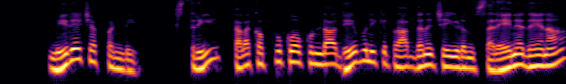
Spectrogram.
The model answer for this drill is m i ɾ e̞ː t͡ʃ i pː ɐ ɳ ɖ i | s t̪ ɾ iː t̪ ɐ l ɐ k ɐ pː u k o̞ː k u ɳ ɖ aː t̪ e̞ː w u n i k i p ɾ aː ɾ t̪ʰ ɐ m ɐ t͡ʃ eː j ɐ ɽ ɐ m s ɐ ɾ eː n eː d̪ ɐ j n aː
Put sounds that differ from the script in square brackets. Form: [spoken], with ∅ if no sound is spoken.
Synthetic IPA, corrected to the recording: m [iː] ɾ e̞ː t͡ʃ [ɛ] pː ɐ ɳ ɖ i | s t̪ ɾ iː t̪ ɐ l ɐ k ɐ pː u k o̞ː k u ɳ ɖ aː [d̪] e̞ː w u n i k i p ɾ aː ɾ t̪ʰ ɐ [n] ɐ t͡ʃ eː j ɐ ɽ ɐ m s ɐ ɾ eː n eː d̪ ɐ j n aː

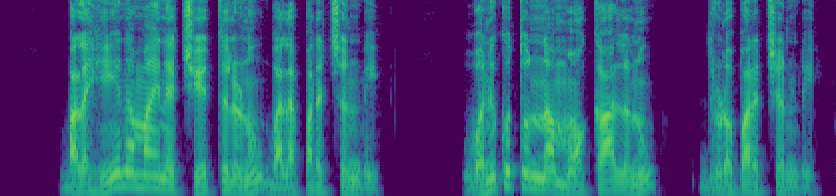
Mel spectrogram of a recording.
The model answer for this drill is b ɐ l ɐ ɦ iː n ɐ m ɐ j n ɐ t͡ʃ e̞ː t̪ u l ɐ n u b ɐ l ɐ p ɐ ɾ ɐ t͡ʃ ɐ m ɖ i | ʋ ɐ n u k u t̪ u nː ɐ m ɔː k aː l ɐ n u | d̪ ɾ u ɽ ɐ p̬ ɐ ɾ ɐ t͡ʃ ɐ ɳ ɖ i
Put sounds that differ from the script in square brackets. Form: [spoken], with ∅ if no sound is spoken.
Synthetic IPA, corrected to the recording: b ɐ l ɐ ɦ iː n ɐ m ɐ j n ɐ t͡ʃ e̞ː t̪ u l ɐ n u b ɐ l ɐ p ɐ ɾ ɐ t͡ʃ ɐ [ɳ] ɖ i | ʋ ɐ n u k u t̪ u nː ɐ m ɔː k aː l ɐ n u | d̪ ɾ u ɽ ɐ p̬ ɐ ɾ ɐ t͡ʃ ɐ ɳ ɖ i

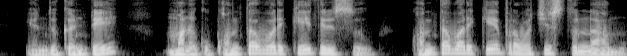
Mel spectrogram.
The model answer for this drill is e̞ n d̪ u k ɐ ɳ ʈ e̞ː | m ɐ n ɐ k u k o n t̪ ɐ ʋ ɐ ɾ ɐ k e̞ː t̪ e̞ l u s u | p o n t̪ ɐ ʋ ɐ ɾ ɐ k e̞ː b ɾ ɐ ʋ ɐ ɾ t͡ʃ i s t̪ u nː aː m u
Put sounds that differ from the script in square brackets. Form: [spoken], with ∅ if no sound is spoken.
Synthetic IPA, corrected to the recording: e̞ n d̪ u k ɐ ɳ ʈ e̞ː | m ɐ n ɐ k u k o n t̪ ɐ ʋ ɐ ɾ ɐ k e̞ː t̪ e̞ l u s u | [k] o n t̪ ɐ ʋ ɐ ɾ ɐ k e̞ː [p] ɾ ɐ ʋ ɐ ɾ t͡ʃ i s t̪ u nː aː m u

